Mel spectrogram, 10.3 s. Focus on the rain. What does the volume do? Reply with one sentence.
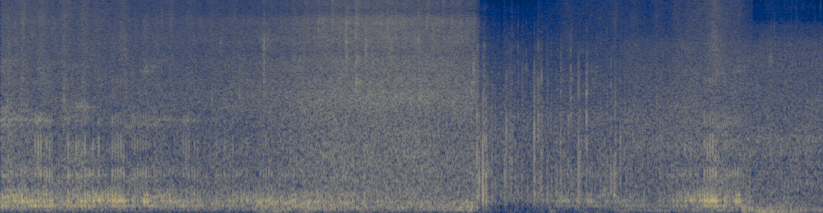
The volume of the rain goes up, then down.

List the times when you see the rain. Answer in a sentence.
You can hear the rain from 0.0 to 10.2 s.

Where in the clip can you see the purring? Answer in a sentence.
The purring can be heard from 0.0 to 4.8 s and from 6.7 to 10.2 s.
